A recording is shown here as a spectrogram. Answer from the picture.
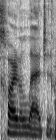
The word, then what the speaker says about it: cartilaginous: And how do you say cartilaginous? – Cartilaginous. – Cartilaginous. I have to accent on that.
